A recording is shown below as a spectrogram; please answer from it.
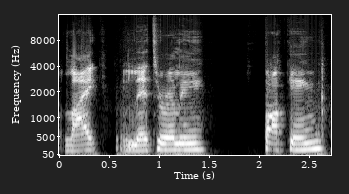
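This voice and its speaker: Tired gravelly-voiced male streamer. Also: a little high, steady tone, slow, a bit bright. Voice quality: raspy, gravelly edge. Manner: loose, rambling, swears casually. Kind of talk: casual gaming stream chat.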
